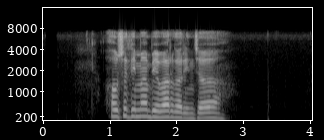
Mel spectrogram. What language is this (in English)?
Nepali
